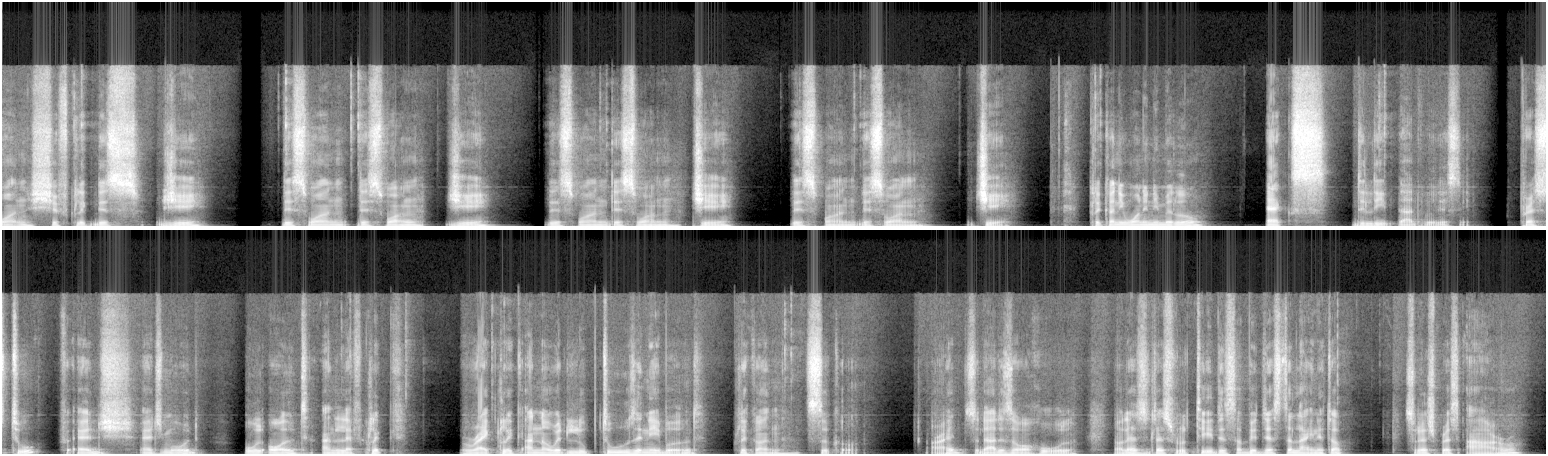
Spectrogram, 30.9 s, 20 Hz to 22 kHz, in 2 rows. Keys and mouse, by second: 1.7 j, 2.7 click, 3.5 shift+click, 4.4 j, 7.2 j, 7.8 click, 8.5 shift+click, 9.5 j, 12.4 x, 15.4 2, 18.8 alt+click, 20.4-23.3 drag, 29.0 shift+middle click, 30.4 r.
